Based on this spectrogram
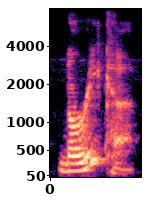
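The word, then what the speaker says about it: Noreika: the conditions the matter would go to Nora norika that's how you pronounce it for fact finding as she noted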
